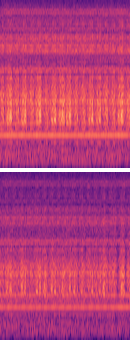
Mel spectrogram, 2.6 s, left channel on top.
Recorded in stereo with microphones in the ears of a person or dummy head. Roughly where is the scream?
No scream in this recording.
